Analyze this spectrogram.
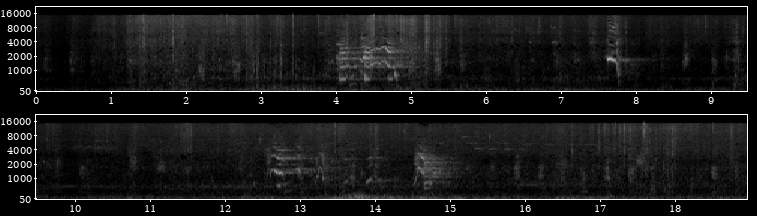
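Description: Petit Basset Griffon Vendéen hounds giving tongue while hunting a rabbit: a burst of baying about four seconds in, a single sharp yelp near eight seconds, and two more short bursts of baying later on.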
